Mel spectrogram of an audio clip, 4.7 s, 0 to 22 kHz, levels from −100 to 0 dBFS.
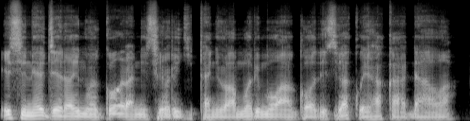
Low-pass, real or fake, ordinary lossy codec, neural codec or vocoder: none; fake; none; codec, 44.1 kHz, 3.4 kbps, Pupu-Codec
